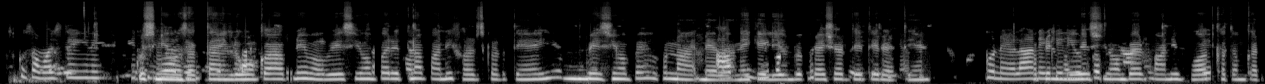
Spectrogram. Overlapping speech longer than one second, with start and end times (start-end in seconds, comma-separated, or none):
7.3-9.2, 10.4-12.1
